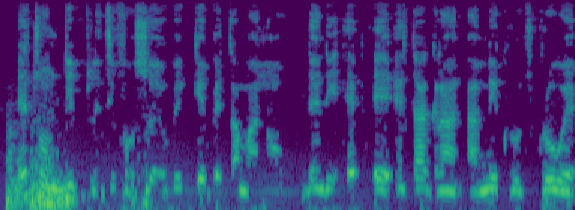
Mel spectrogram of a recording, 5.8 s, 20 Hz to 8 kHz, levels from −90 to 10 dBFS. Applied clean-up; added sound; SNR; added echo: classical method spectral subtraction.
